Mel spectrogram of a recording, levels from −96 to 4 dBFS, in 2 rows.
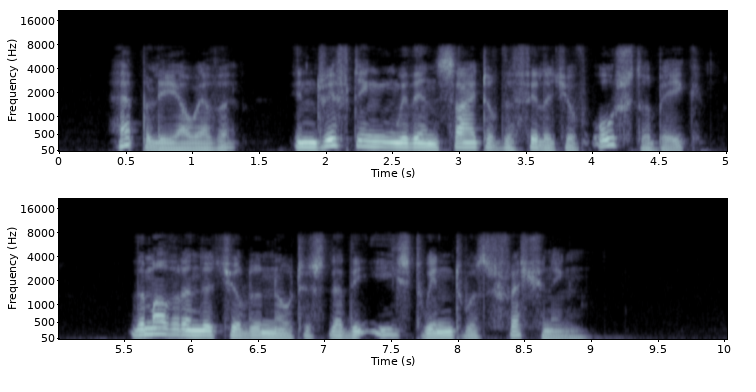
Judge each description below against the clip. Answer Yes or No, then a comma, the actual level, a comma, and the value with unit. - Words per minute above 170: No, average, 140 wpm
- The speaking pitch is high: No, low, 115 Hz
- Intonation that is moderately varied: No, wide, 6.0 semitones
